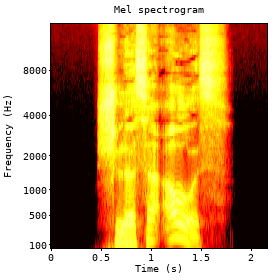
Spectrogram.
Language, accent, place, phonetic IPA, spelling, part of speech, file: German, Germany, Berlin, [ˌʃlœsə ˈaʊ̯s], schlösse aus, verb, De-schlösse aus.ogg
- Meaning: first/third-person singular subjunctive II of ausschließen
